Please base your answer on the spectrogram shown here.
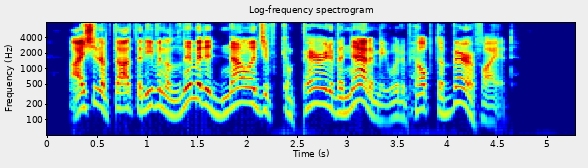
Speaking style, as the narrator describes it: said Summerlee, bitterly

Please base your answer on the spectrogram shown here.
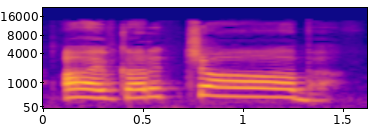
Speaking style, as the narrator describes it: cried Arthur

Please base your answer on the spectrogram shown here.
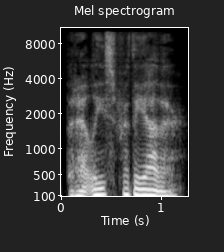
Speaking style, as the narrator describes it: murmured Gerard

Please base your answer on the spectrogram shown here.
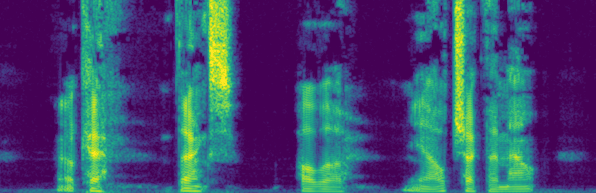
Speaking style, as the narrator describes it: Christopher replied flatly

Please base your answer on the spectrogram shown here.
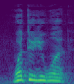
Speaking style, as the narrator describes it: screamed as she closed her eyes tightly

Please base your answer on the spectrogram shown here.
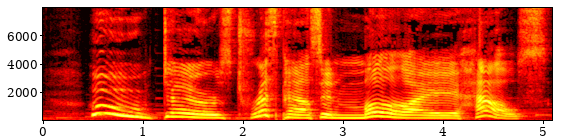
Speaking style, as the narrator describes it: boomed a voice

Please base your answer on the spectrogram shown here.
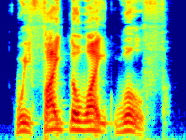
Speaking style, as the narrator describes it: growled Pilsen

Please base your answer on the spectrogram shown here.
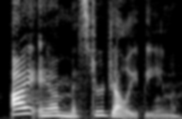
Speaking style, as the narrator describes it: he said

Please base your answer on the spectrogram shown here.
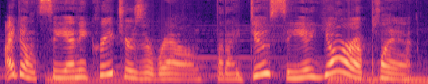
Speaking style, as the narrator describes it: exclaimed

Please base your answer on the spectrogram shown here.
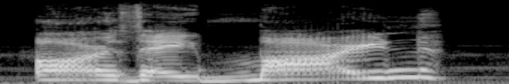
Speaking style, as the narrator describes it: he bellowed

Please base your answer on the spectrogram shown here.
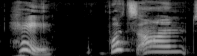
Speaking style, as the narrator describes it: Stink cried

